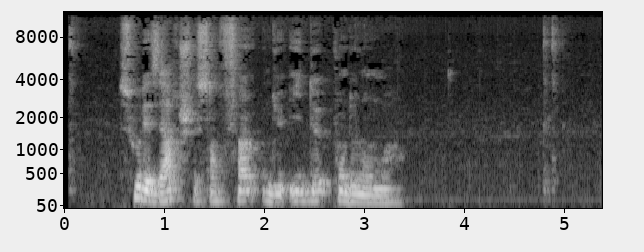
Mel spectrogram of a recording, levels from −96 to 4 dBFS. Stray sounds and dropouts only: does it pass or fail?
pass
